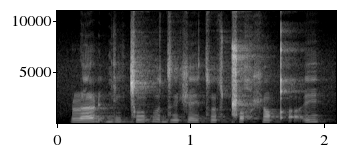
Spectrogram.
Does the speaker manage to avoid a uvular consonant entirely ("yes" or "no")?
no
